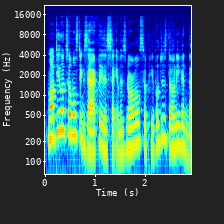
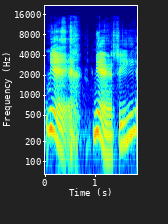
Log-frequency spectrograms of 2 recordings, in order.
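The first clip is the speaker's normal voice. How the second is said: lightly voiced mock gangster; a hint of a tough-guy cartoon crook; little gangster; 5 semitones higher, much slower than usual. Streamer mimics English Meowth as a mild gangster. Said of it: "he sounds like a little gangster".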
